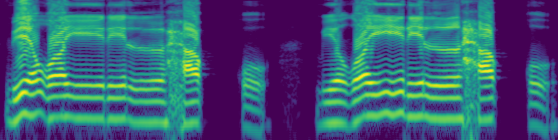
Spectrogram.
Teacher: harus ada alhaqqu tapi di sini karena dia ada huruf tasdidnya ditekan dulu qnya baru ditasdidkan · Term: Qalqalah Kubro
